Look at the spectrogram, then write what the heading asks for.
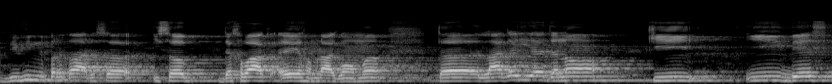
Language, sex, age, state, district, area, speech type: Maithili, male, 18-30, Bihar, Saharsa, rural, spontaneous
